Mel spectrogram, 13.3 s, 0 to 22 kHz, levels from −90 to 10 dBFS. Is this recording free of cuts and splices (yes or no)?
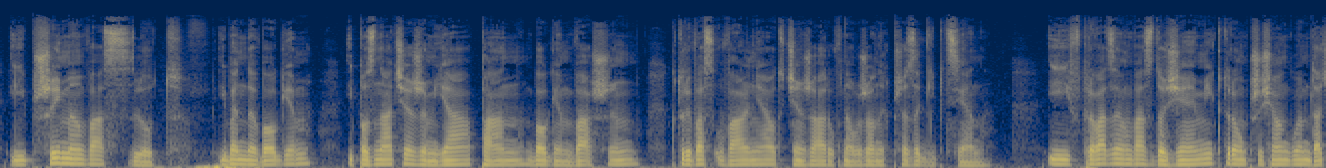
no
